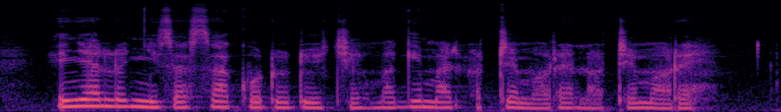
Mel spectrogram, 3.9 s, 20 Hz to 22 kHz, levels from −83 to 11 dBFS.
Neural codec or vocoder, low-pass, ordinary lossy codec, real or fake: none; 19.8 kHz; none; real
